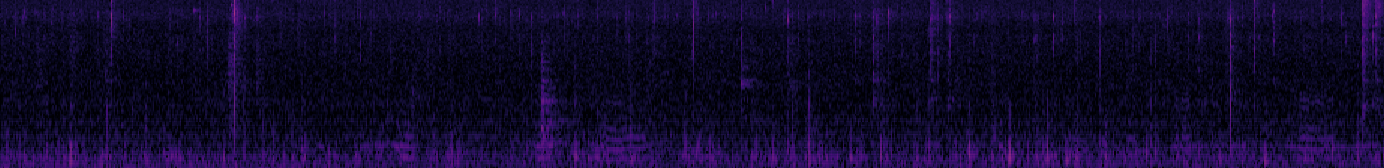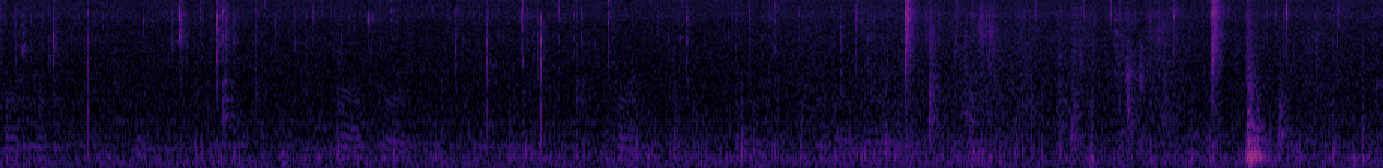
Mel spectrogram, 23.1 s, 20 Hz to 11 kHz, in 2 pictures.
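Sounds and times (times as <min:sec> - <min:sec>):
soft hiss: 0:00.0 - 0:23.0
wood fire crackling: 0:00.0 - 0:23.0.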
